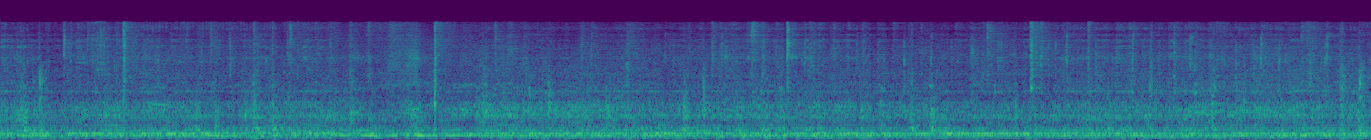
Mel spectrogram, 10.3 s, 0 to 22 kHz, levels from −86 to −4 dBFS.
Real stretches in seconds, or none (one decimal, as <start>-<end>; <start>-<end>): 0.0-2.5; 3.6-10.3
